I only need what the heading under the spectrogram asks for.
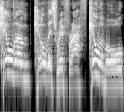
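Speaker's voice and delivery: play-acted, excited, loud, very high battle-cry yell. Retelling a battle, acting out a man shouting for the attack: retelling a loud yell. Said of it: "starts yelling in a loud voice".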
